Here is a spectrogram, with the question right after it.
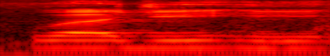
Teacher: yaitu di mana kondisi ee ha domir bertemu dengan ee hamzah. Cara membacanya dipanjangkan sebanyak empat harakat atau lima harakat. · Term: mad silah kubra, mad silah kubro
